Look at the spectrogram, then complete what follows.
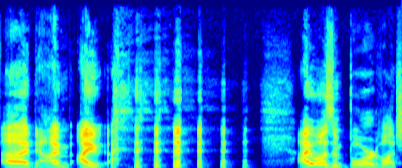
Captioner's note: laughs happily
